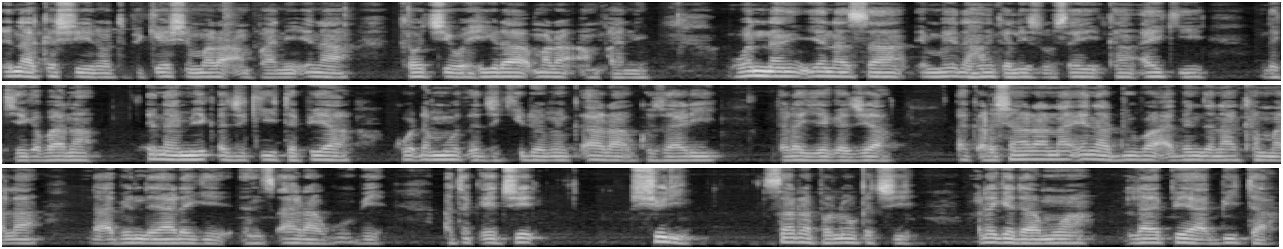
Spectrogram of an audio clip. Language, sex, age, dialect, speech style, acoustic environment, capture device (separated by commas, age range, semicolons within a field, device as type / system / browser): Hausa, male, 45-54, Nigeria - Katsina, happy; excited; focused, people talking, mobile / Linux / Chrome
